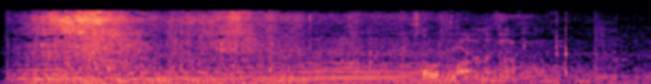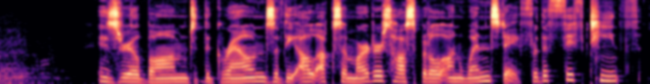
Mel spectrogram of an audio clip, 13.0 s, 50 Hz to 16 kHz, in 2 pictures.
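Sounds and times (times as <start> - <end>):
drones buzzing overhead above the Al-Aqsa Martyrs Hospital grounds in Gaza: 0.0 - 7.2
speech: 4.3 - 5.2, 7.5 - 12.9.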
